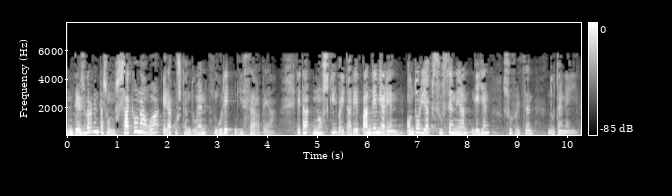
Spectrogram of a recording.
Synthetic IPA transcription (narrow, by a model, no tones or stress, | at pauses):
d̪e̞zβe̞ɾðint̪asunsakonaɣ̞o̞aʔe̞ɾakust̪e̞nd̪ue̞ŋɡuɾe̞ɣisaɾt̪e̞̰a̰ | e̞t̪ano̞skiβajt̪aeɾe̞pand̪e̞miaɾe̞no̞nd̪o̞ɾioaksuse̞ne̞aŋɡe̞je̞nsufɾit͡se̞n | d̪ut̪e̞nej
